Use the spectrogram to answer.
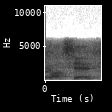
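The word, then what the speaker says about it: Losier: How do you pronounce your name? Lossier? Lossier, yeah. Lossier? L-O-S-I-E-R. Did I say it right? Yes, sir. Lossier.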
